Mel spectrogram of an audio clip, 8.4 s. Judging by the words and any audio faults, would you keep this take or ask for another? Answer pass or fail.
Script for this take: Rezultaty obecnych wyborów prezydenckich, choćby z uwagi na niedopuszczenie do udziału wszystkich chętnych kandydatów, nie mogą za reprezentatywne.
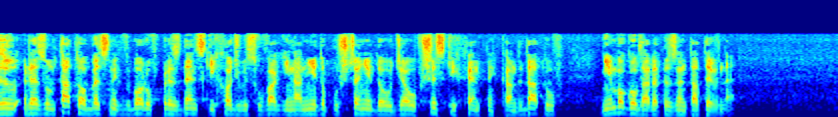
pass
